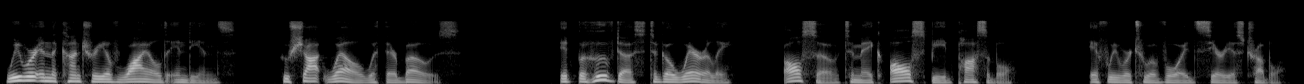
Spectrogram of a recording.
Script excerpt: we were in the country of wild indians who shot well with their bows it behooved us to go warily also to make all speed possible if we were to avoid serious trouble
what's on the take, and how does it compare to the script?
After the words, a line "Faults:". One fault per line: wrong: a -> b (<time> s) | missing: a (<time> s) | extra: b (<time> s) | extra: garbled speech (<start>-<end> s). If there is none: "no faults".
we were in the country of wild indians who shot well with their bows it behooved us to go warily also to make all speed possible if we were to avoid serious trouble
Faults:
no faults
